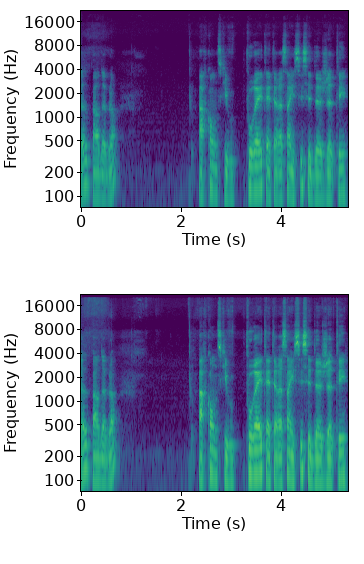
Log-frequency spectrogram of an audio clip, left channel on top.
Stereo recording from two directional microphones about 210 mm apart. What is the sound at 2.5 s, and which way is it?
Speech, 50° right (ahead or behind).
